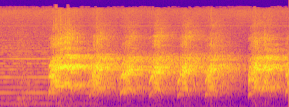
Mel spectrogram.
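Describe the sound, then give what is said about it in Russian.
A hunting dog barks at hunters in a loud, steady series of sharp, harmonic barks, repeating about every half second. “этот паршивый пес, что нас за зайцев принимает, что ли? Лает на нас.”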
